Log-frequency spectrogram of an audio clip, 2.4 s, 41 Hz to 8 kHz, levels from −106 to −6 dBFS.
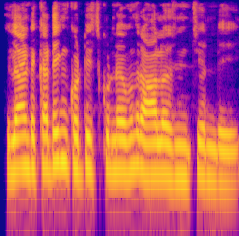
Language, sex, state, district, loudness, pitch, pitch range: Telugu, male, Andhra Pradesh, Anantapur, -17 LUFS, 175 Hz, 155-185 Hz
